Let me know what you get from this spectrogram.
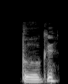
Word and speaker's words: bugge: Here the vowel sound is short because it's followed by a double consonant. Try it. – Bugge.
